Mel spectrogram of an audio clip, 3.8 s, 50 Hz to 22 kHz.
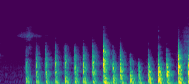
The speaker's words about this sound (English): You gotta hear 20 knocks before you get it.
